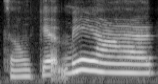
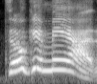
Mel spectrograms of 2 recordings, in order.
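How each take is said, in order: First: High, slow, soft singsong warning; small teasing voice, pitched up; playful soft plea. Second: High, loud burst; loud mock-insistent plea; emphatic playful warning. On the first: Pretend. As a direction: coax them gently, stretched out. Teasing warning before unwelcome news. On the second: Same warning, now forceful.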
